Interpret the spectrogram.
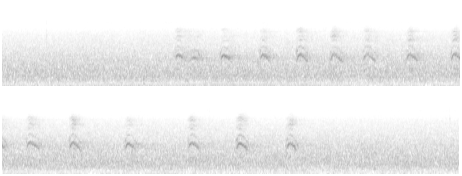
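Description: A bird calling a run of about fifteen short notes, each dropping in pitch, about two a second, starting a couple of seconds in and stopping a couple of seconds before the end.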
